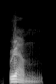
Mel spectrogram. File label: "rim", American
